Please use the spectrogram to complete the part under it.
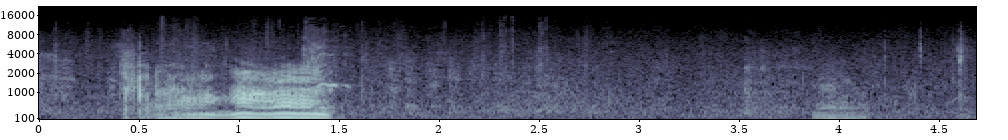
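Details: Border Collie puppies on a French farm, eager for attention from adult dogs: a drawn-out whining, whimpering call lasting about a second, then a shorter, quieter whine near the end.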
